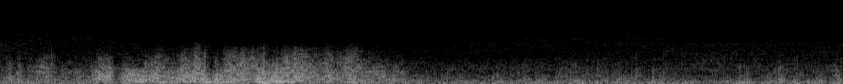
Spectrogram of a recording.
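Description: Wind buffeting the microphone, with a stronger gust from about one to four seconds in, over the steady rush of surf breaking on the beach.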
